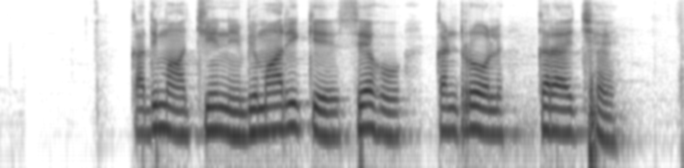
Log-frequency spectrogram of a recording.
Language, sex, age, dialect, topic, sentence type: Maithili, male, 18-24, Bajjika, agriculture, statement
